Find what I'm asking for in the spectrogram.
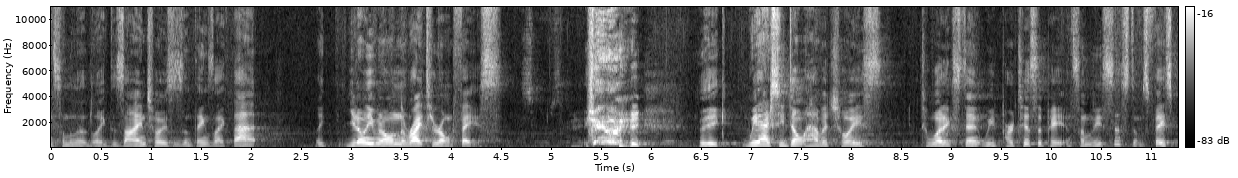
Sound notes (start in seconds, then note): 5.4 chuckles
